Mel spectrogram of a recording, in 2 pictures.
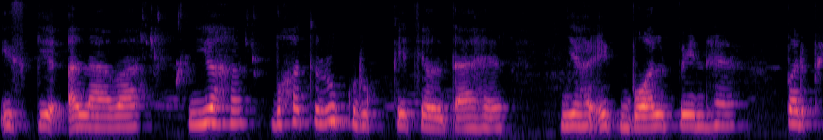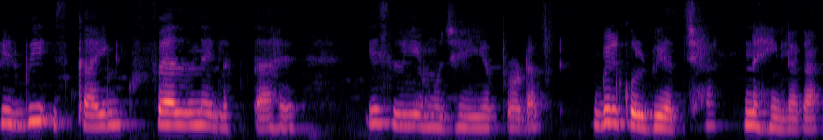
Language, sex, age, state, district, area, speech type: Hindi, female, 45-60, Uttar Pradesh, Sonbhadra, rural, spontaneous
